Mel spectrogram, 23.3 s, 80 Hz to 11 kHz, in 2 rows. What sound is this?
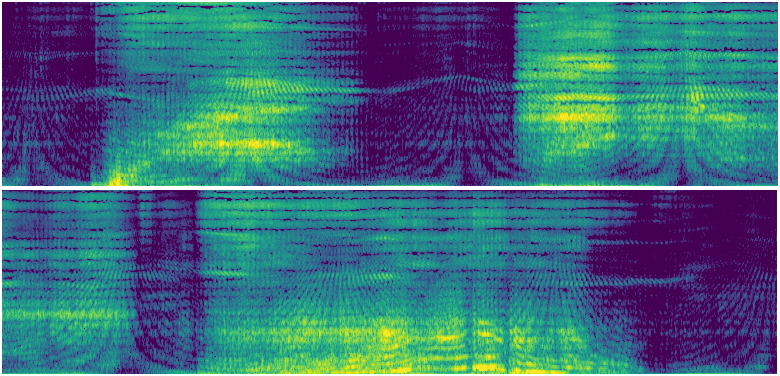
It is only fitting that it should be an "alien" sound.This sample was created in Ableton Live 7 using my own voice put through a series of VST plug-ins. I cannot be precise on the exact plug-ins used and their order or settings (sorry, did not make a note at the time!). But what I remember was that the sample was created during a session when I was using a plug-in setup comprising a vocoder, phaser and delay effect. I used a web mic to input sound into the computer running through the plug-ins with the sound being output through my Hi-Fi speakers to allow for a slight amount of feedback.I had to tweak the volume and mic placement to allow for a controlled amount of feedback through the system, but once that was done amazing sound effects where produced! Judge by yourself.Warning: this sound is REALLY creepy.
sci-fi, feedback, experimental, special-effects, alien, vocoder, fx, creepy, processed-voice, phaser, horror, scary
